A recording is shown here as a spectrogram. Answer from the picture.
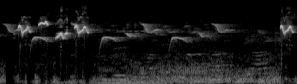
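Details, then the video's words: Cinereous tit, locally gelatik batu or gelatik wingko, in a lure recording; a quick series of high, thin whistled notes, then a pause with faint softer notes over a low background hum, and one more high note. "Suara pikat.....!! kicau burung gelatik batu atau gelatik wingko gacorrr"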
